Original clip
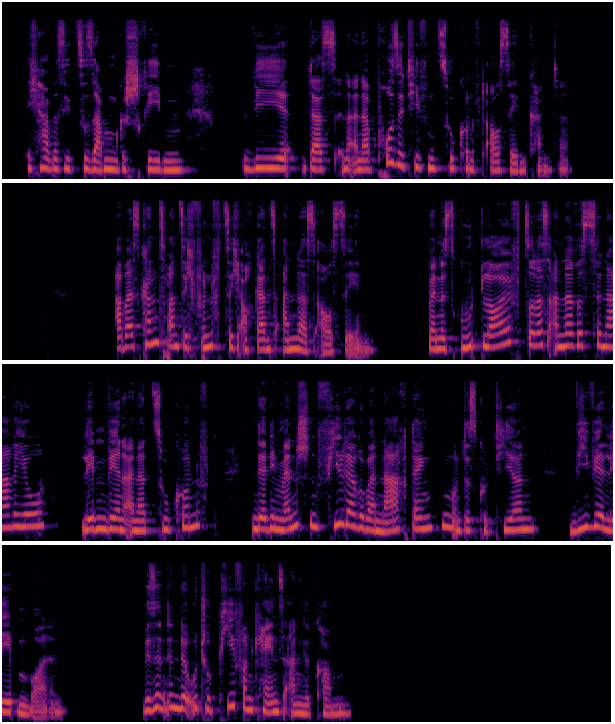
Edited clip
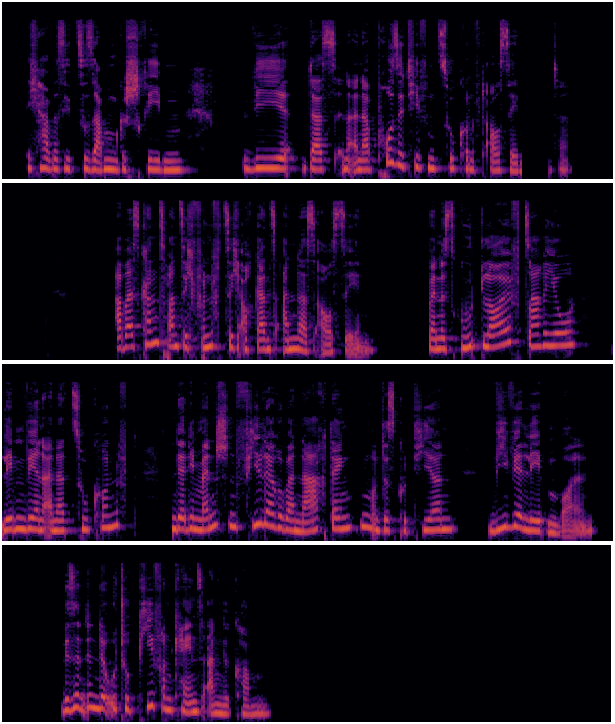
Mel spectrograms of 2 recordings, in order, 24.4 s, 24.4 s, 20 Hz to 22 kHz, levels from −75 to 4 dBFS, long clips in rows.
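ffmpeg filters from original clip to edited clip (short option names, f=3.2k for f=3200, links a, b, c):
-filter_complex "[0:a]asplit=4[a][b][c][d];[a]atrim=end=5.2,asetpts=PTS-STARTPTS,afade=t=out:st=5.196:d=0.004:c=hsin[e];[b]atrim=start=5.2:end=5.47,asetpts=PTS-STARTPTS,volume=0[f];[c]atrim=start=5.47:end=11.402,asetpts=PTS-STARTPTS,afade=t=in:d=0.004:c=hsin[g];[d]atrim=start=12.208[h];[e][f][g]concat=n=3:v=0:a=1[i];[i][h]acrossfade=d=0.004:c1=hsin:c2=hsin"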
